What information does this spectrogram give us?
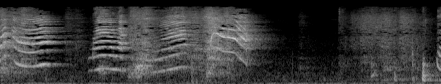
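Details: Talking pet parrot imitating human words indoors: three quick, squeaky, harmonic syllables that curve downward, followed by a harsher rising burst, then near silence with faint taps at the close.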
